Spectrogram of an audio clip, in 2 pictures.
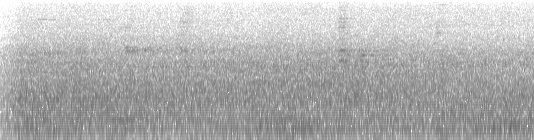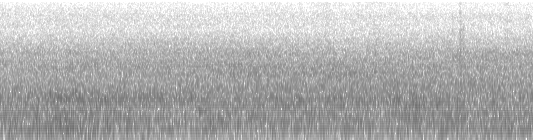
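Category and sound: vehicle, airplane engine roar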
